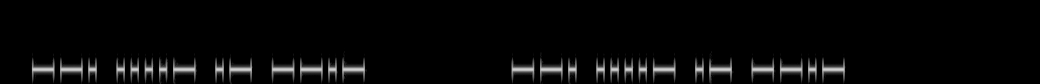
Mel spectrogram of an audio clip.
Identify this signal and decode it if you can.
Morse code, heard as a keyed tone, about 17 wpm, 700 Hz. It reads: G4AQ G4AQ
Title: DXCC-100 Call Signs - 4 Characters - Repeated 2x - 17wpm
